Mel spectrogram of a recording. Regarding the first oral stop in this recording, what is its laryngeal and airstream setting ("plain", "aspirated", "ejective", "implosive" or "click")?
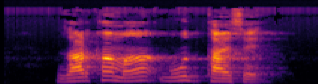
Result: aspirated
